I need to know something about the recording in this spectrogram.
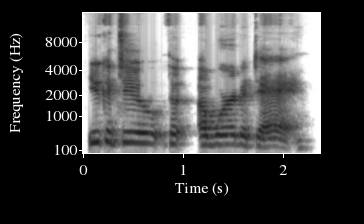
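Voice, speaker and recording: A woman hosts a casual live chat, her voice bright and forward. She talks freely and swears without a second thought. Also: mid-range voice, animated, measured pace. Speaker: host.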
